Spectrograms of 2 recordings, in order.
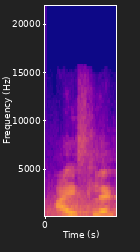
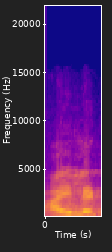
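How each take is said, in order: First: The word is said with an s sound. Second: The word is said without an s sound. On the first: The speaker calls it wrong. "आइसलेट नहीं बोलेंगे" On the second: The speaker calls it right. "एस silent होता है"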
